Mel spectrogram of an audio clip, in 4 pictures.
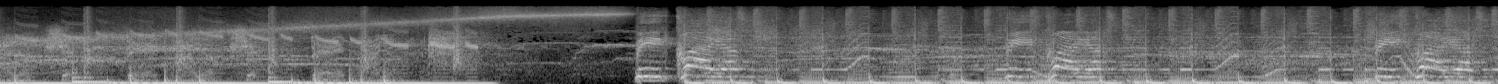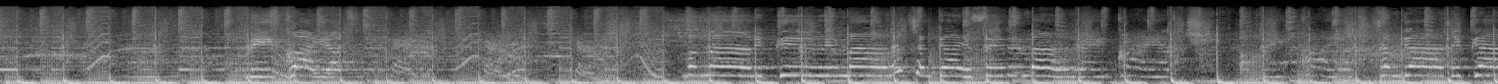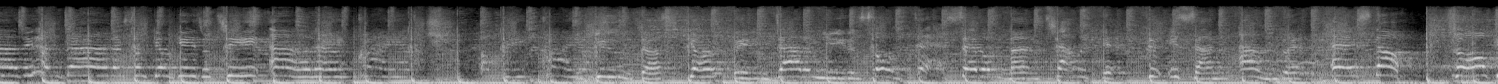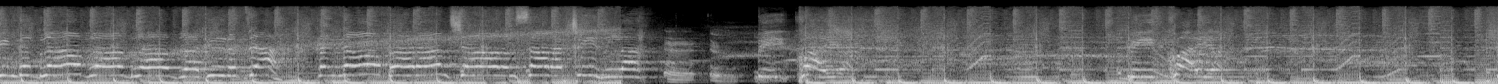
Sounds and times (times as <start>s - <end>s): Music: 0.0s - 51.6s, 52.6s - 59.9s.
